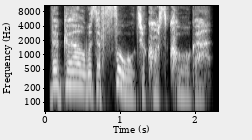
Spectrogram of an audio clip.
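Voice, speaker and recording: Stern, husky alien warrior woman. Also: lowish voice, lively intonation, measured pace, fairly bright tone, exaggerated voice. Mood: stern, resolute. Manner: clipped, imperious, formal commands. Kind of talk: video game character voice lines.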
